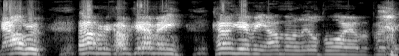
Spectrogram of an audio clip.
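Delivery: very loud, high, frightened, scared pleading cry. Retelling a movie scene, mocking Batman calling Alfred for help: mock-scared Batman impression. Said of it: "He's like".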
